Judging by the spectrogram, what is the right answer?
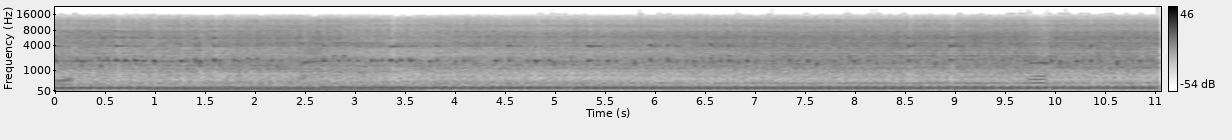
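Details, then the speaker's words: Old Oldsmobile V8 on its own fuel tank with radiator in, transmission not hooked up, in a cold shop, warming until the thermostat opens: deep, steady idle with an even low rumble, no knocks or misses; sounds good. "And I don't want to run it real long because the transmission, I don't have that hooked up. But man, sounds good."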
